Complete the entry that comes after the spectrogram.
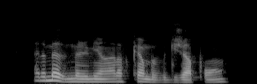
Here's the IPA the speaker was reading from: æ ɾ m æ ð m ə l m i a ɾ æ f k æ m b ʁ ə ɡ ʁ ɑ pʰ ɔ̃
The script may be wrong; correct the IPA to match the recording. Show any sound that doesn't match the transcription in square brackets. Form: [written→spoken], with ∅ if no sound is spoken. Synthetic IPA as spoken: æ ɾ m æ ð m ə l m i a ɾ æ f k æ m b [ʁ→ð] ə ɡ [ʁ→ʒ] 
